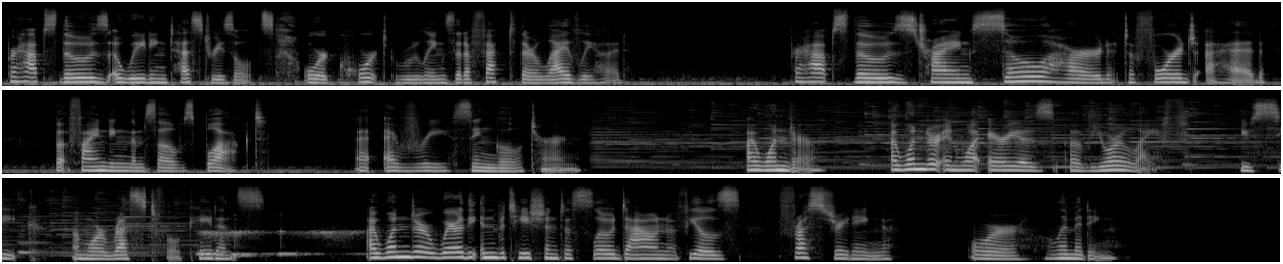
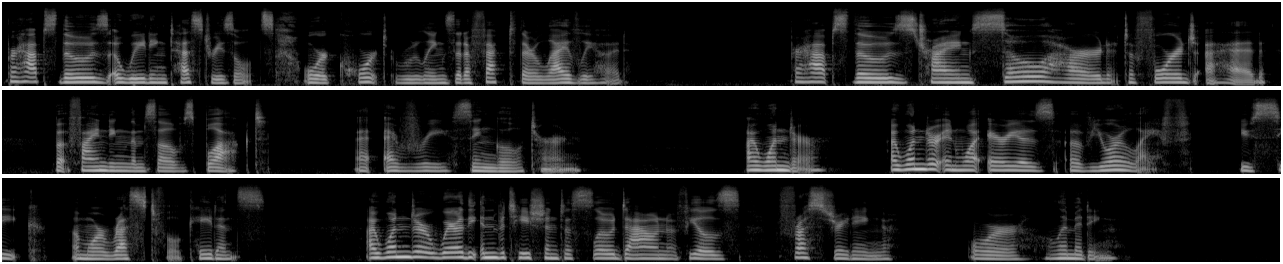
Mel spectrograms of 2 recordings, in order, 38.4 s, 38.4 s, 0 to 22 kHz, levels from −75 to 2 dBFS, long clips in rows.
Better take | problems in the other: second | background music; noticeable; until 30 s; 15 dB below the speech

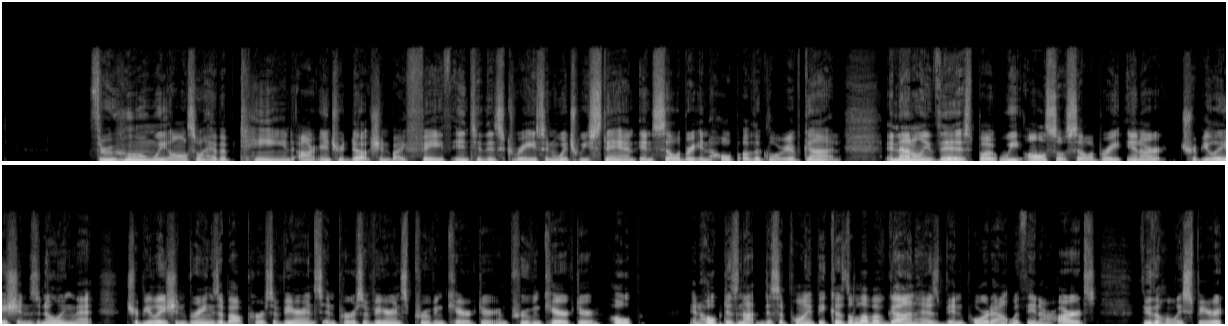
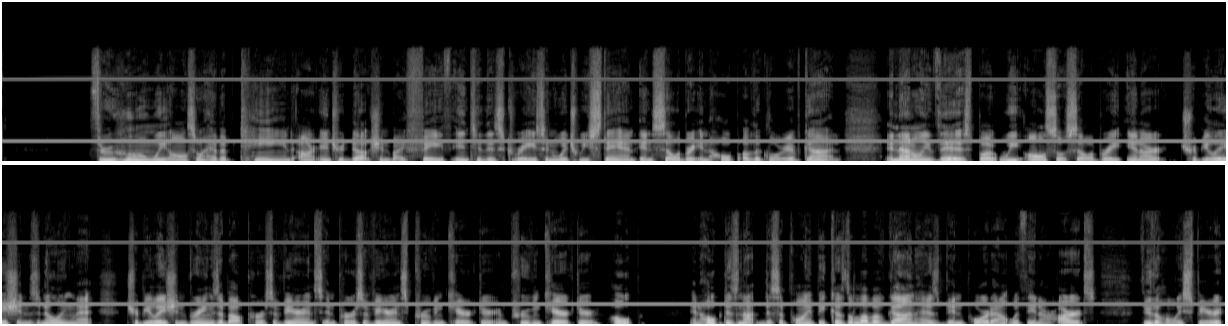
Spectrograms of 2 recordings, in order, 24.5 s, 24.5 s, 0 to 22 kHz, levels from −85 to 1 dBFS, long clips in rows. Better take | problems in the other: first | high-pitched whine; loud; throughout; 3 kHz, 10 dB below the speech

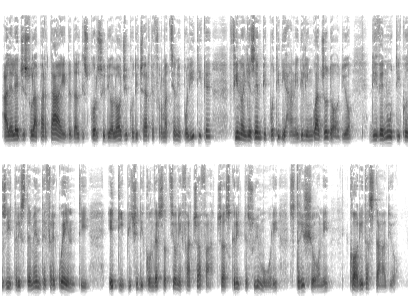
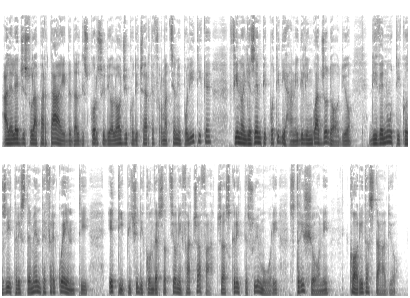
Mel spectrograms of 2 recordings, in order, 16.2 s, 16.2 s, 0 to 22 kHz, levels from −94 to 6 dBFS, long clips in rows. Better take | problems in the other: second | thin; somewhat; fading below 300 Hz

